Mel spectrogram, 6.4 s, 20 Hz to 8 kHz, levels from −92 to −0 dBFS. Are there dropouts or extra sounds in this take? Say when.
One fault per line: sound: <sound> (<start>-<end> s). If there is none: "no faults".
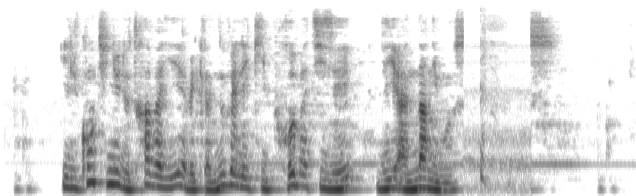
sound: cough (4.8-5.2 s)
